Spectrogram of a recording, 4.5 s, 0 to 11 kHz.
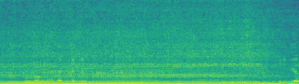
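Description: A 2024 Bajaj NS160 motorcycle engine drones loud and close while being ridden, its note holding steady and climbing slightly under the rider, with a voice talking over the engine.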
